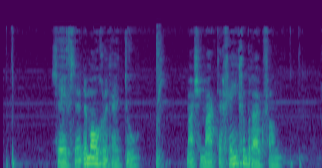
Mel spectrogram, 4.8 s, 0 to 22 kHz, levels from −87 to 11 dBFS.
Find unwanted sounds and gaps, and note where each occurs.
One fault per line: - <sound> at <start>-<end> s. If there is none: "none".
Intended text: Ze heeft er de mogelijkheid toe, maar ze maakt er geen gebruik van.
- thud at 2.3-2.6 s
